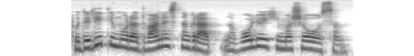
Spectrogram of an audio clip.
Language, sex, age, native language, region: Slovenian, female, 30-49, Slovenian, Central Slovenia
